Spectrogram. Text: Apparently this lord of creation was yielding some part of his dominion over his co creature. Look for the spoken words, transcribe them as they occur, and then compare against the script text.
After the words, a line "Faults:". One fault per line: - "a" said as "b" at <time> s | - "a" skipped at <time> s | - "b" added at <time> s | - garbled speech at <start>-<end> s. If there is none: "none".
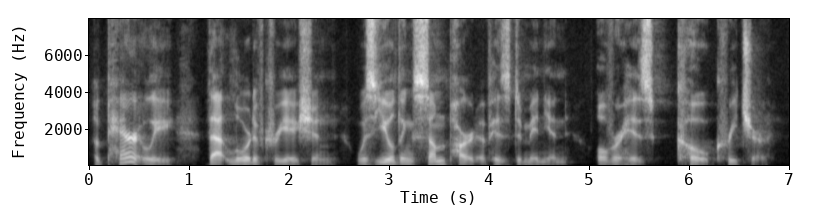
Apparently that lord of creation was yielding some part of his dominion over his co creature.
Faults:
- "this" said as "that" at 1.2 s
